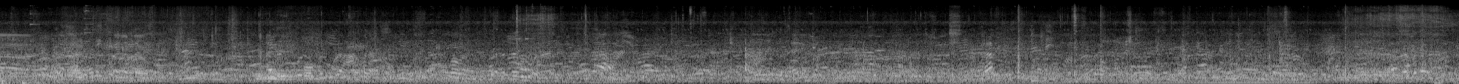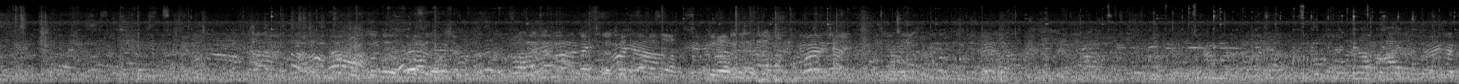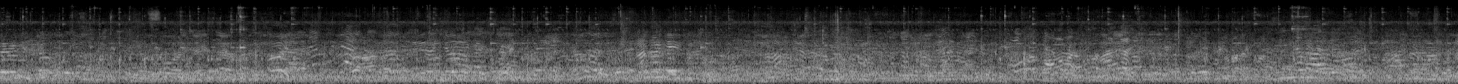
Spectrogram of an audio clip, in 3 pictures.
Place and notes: Edaga, مصوع، Eritrea - massawa market
massawa eritrea, it was early evening, hot and dark already and i stumbled upon this market full sellers customers and lights. The exact location i do not know
تولود, Eritrea, 26 June 1998, 19:16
